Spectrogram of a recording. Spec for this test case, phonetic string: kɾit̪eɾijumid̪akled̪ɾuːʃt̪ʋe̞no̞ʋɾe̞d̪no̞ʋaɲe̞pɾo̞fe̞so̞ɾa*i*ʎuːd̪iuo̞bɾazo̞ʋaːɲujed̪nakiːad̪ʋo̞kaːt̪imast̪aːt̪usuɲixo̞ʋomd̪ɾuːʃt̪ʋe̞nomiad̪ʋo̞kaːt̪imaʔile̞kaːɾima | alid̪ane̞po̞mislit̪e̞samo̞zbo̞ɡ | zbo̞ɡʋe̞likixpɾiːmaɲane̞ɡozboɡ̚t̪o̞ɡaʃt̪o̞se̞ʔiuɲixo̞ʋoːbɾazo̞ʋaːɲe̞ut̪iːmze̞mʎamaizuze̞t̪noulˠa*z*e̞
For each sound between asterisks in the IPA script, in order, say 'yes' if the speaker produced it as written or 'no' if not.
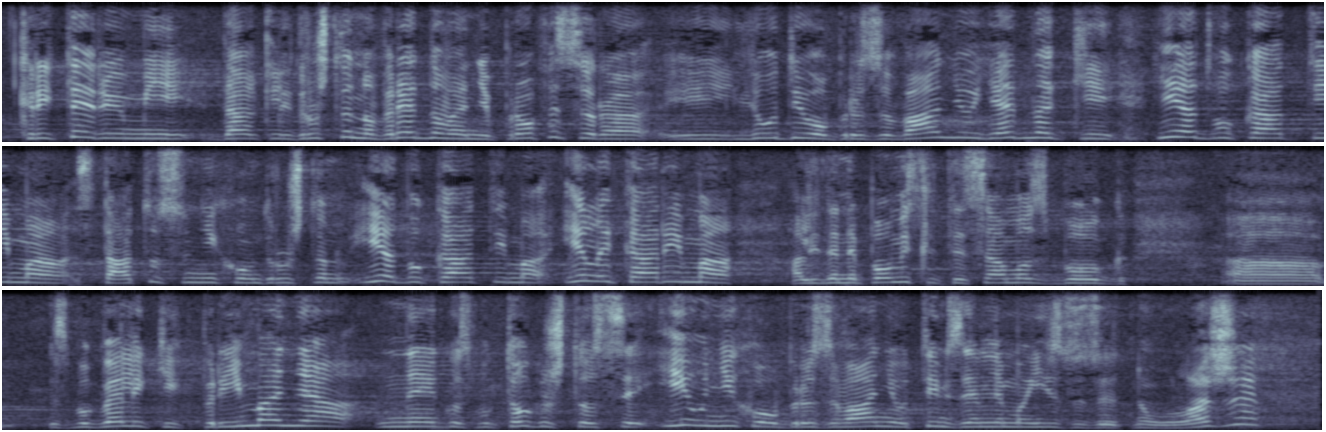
yes, no

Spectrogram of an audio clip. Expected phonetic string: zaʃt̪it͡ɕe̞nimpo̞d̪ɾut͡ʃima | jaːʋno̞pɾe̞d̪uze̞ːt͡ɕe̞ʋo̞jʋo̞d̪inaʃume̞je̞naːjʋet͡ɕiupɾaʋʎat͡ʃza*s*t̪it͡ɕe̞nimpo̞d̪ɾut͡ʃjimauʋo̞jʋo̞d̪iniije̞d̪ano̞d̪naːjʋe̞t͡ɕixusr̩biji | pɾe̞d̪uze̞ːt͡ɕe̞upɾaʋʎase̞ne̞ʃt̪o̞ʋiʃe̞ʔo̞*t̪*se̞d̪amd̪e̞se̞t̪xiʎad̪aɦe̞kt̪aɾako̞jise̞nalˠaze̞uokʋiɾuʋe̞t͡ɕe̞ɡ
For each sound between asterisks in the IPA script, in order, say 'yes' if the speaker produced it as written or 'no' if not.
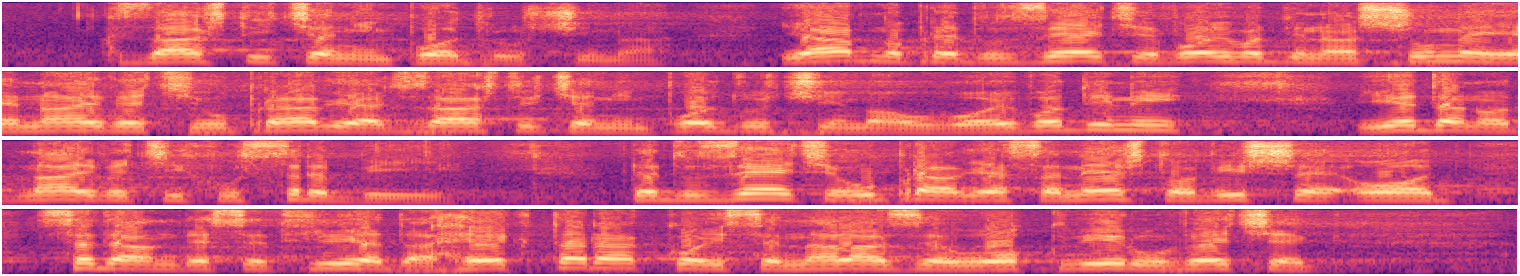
no, no

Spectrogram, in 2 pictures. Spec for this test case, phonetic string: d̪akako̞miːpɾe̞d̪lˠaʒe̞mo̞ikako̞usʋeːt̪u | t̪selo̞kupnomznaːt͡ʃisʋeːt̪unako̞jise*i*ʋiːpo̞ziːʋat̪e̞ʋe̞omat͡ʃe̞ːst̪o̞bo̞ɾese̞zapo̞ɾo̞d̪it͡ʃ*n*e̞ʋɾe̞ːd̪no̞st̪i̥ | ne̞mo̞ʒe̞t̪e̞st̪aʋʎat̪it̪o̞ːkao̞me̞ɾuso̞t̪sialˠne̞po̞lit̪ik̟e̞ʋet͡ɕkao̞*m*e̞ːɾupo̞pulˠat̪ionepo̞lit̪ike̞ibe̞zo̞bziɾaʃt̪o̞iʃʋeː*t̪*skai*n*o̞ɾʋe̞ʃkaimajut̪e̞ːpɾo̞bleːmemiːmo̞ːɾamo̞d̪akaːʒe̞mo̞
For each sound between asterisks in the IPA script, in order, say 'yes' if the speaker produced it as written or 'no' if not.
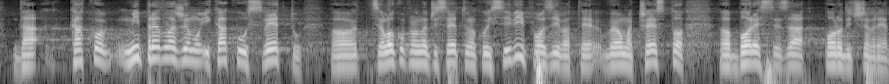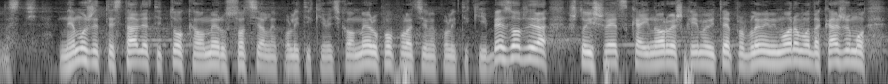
yes, yes, yes, yes, yes

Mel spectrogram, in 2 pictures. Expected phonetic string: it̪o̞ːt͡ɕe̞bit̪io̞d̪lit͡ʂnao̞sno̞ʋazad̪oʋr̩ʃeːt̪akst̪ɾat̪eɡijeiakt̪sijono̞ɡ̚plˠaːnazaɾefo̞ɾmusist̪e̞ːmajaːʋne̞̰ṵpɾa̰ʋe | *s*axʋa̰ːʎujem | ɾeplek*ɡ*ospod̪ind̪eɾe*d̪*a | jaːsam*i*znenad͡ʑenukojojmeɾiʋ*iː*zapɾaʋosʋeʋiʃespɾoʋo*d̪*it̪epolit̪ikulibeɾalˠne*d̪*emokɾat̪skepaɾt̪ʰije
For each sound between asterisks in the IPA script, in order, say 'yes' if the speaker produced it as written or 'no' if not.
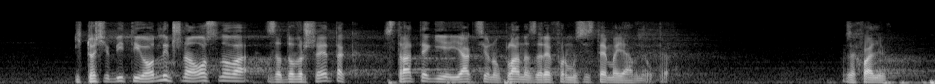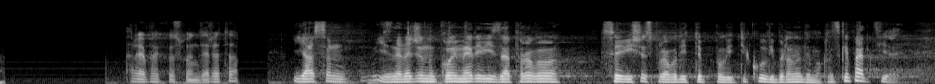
no, yes, no, yes, yes, yes, yes

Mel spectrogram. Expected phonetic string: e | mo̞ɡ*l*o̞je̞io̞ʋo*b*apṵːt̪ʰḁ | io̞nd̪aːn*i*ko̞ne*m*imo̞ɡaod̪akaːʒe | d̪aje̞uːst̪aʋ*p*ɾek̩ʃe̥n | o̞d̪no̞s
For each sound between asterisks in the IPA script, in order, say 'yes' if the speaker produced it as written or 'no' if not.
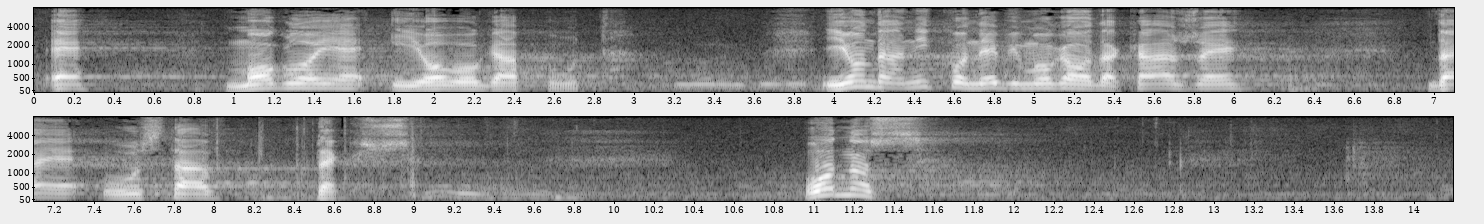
yes, no, yes, no, yes

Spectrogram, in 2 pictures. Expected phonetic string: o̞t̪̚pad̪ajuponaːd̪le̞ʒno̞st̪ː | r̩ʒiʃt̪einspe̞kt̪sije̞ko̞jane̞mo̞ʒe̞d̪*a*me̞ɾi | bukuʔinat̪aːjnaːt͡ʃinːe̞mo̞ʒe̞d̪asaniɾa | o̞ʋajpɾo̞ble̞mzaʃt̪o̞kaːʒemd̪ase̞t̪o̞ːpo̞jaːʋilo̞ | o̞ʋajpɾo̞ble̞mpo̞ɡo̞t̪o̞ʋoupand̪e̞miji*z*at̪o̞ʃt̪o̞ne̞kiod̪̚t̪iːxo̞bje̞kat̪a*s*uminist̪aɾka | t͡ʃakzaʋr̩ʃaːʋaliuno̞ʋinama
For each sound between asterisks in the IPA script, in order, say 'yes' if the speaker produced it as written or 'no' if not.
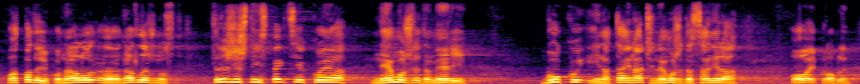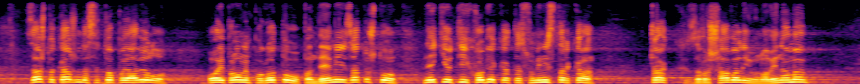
yes, yes, yes

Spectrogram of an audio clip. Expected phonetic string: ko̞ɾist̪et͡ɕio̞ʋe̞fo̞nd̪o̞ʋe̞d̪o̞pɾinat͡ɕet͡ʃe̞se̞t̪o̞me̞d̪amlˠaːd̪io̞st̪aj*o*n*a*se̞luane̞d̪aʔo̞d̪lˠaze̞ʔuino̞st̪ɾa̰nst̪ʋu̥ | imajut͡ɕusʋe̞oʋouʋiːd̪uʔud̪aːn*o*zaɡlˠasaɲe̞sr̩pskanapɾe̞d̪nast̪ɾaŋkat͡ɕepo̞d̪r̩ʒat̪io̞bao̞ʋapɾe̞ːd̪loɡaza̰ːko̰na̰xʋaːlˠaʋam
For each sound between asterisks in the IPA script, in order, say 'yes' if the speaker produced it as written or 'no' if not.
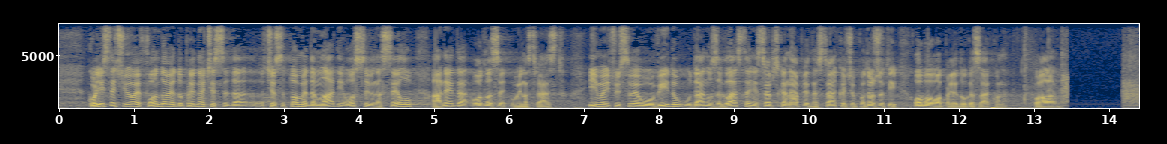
no, yes, no

